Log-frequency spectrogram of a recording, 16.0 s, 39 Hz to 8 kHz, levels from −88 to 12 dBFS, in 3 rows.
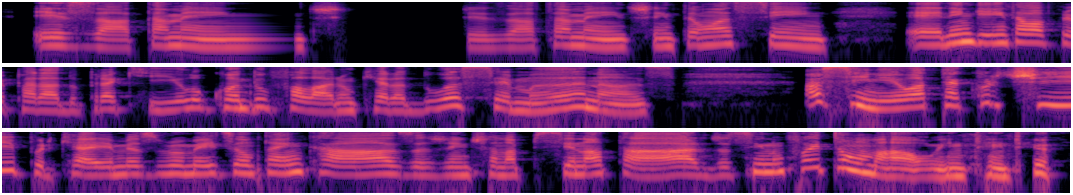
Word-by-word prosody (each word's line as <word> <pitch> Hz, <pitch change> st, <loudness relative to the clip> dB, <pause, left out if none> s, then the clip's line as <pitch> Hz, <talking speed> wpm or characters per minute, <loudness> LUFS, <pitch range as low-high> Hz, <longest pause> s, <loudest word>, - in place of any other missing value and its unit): Exatamente, 155 Hz, -, 0 dB, 0.6 s
exatamente, 155 Hz, +2 st, -5 dB
então 185 Hz, +3 st, -7 dB
assim, 190 Hz, -5 st, 0 dB, 0.4 s
eh, 195 Hz, 0 st, +1 dB
ninguém 230 Hz, 0 st, +1 dB
estava 235 Hz, 0 st, +1 dB
preparado 195 Hz, -6 st, -5 dB
para 205 Hz, +1 st, -3 dB
aquilo, 205 Hz, +2 st, -9 dB
quando 230 Hz, +2 st, -4 dB
falaram 180 Hz, -6 st, -3 dB
que 200 Hz, -, -13 dB
era 175 Hz, -2 st, -2 dB
2 235 Hz, +10 st, -3 dB
semanas, 180 Hz, -5 st, -2 dB, 0.6 s
assim, 270 Hz, -10 st, +8 dB
eu 225 Hz, +3 st, 0 dB
até 265 Hz, +2 st, +1 dB
curti, 285 Hz, -2 st, +5 dB
porque 220 Hz, -3 st, -7 dB
aí 185 Hz, 0 st, +2 dB
meus 205 Hz, 0 st, -4 dB
roommates 215 Hz, 0 st, -2 dB
iam 225 Hz, -1 st, -3 dB
estar 230 Hz, +1 st, -3 dB
em 245 Hz, +3 st, -2 dB
casa, 200 Hz, -3 st, 0 dB
a -, -, -8 dB
gente 185 Hz, +3 st, -5 dB
ia 200 Hz, -, -8 dB
na 185 Hz, -, -1 dB
piscina 200 Hz, +2 st, +2 dB
à -, -, -4 dB
tarde, 185 Hz, +2 st, +2 dB
assim, 185 Hz, +7 st, +1 dB
não 255 Hz, +2 st, -3 dB
foi 350 Hz, +4 st, -1 dB
tão 350 Hz, -4 st, +1 dB
mal, 165 Hz, -9 st, +1 dB
entendeu? 170 Hz, +6 st, -2 dB
195 Hz, 155 wpm, -20 LUFS, 170-225 Hz, 0.6 s, assim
